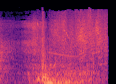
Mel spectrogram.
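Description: Film sound effects: a man's shout trails off at the start, then about two-thirds of a second in a deep rumbling boom breaks out and carries on as a loud whooshing noise.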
